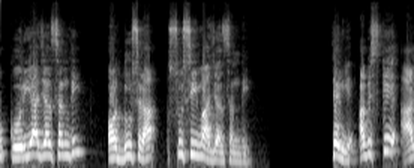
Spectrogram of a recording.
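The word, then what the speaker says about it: Tsushima: T silent है, इसमें ध्यान रखिएगा, सुसीमा में भी टी साइलेंट था, ठीक।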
